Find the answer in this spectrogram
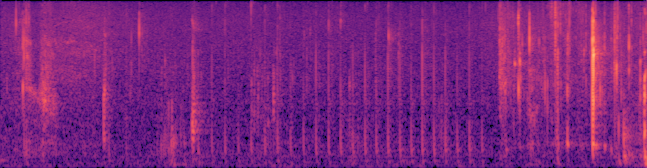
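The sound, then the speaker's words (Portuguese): Someone sips water, with quick, regular little gulping clicks and wet mouth sounds, followed by a couple of louder swallows near the end. “Deixem-me só dar aqui um golinho de água que eu tenho que me hidratar.”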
